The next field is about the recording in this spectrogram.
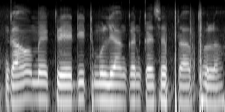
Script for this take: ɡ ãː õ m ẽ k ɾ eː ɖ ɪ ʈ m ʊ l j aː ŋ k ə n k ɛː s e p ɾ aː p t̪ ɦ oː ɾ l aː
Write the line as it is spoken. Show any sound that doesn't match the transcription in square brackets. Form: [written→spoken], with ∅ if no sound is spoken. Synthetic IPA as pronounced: ɡ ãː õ m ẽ k ɾ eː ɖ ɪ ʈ m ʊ l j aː ŋ k ə n k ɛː s e p ɾ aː p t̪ ɦ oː [ɾ→∅] l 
